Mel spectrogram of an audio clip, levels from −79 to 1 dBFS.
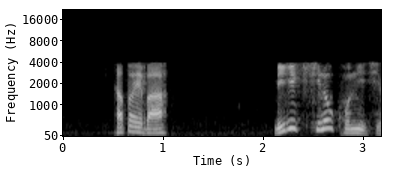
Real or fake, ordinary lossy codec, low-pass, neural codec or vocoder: fake; AAC, 16 kbps; 7.2 kHz; codec, 16 kHz, 4 kbps, X-Codec, WavLM features, trained on Multilingual LibriSpeech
